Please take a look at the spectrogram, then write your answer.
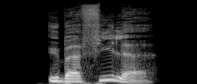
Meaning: first/third-person singular subjunctive II of überfallen
- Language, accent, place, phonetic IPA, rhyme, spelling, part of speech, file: German, Germany, Berlin, [ˌyːbɐˈfiːlə], -iːlə, überfiele, verb, De-überfiele.ogg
